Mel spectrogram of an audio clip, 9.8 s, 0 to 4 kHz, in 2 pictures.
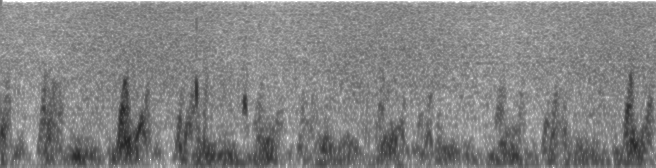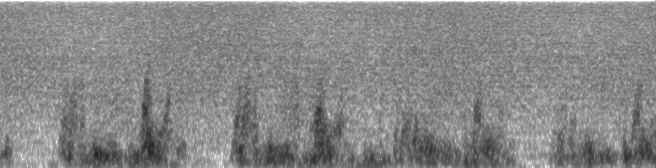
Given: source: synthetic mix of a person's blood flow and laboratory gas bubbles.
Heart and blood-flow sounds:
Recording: Doppler ultrasound of blood flow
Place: precordium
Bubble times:
1.43-1.56 s: bubbles
1.81-1.86 s: bubbles
From the record:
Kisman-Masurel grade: 211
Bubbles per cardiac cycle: several, 3 to 8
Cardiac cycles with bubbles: 1 to 10%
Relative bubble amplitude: barely perceptible (0.100 to 0.250)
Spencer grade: 1 (occasional bubble signal discernible with the cardiac motion signal, with majority of cardiac periods free of bubbles)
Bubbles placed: only in the low amplitude regions of the cardiac cycle

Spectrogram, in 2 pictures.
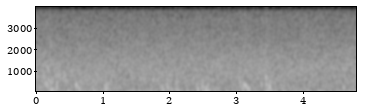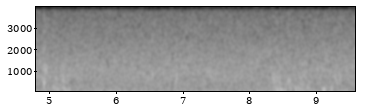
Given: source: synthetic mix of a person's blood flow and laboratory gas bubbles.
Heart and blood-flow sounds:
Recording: Doppler ultrasound of blood flow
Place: subclavian vein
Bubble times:
0.00-0.50 s: bubbles
0.55-0.95 s: bubbles
1.00-1.16 s: bubbles
1.70-2.19 s: bubbles
2.38-2.65 s: bubbles
3.00-3.69 s: bubbles
4.58-4.68 s: bubbles
4.87-5.33 s: bubbles
6.51-6.58 s: bubbles
6.78-6.83 s: bubbles
6.87-6.97 s: bubbles
8.30-8.92 s: bubbles
9.07-9.40 s: bubbles
From the record:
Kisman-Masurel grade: 232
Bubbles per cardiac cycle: several, 3 to 8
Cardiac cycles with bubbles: 50 to 99%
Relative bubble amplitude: moderate (0.250 to 0.450)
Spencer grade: 3 (all of the cardiac periods contain showers or single bubble signals, but not dominating or overriding the cardiac motion signals)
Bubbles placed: anywhere in the cardiac cycle

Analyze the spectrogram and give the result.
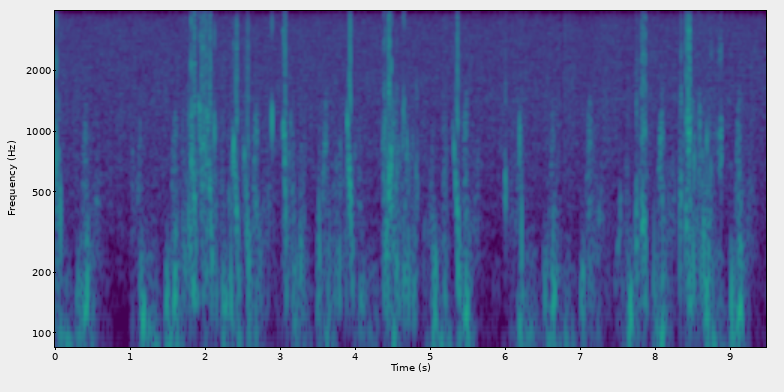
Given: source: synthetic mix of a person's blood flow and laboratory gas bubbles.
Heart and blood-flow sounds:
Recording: Doppler ultrasound of blood flow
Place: precordium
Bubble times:
0.00-0.11 s: bubbles
1.69-2.18 s: bubbles
2.29-2.65 s: bubbles
2.85-2.94 s: bubbles
3.03-3.17 s: bubbles
3.25-3.35 s: bubbles
3.49-4.01 s: bubbles
4.34-4.85 s: bubbles
5.17-5.25 s: bubbles
5.30-5.44 s: bubbles
5.98-6.04 s: bubbles
6.15-6.26 s: bubbles
7.71-7.92 s: bubbles
8.30-8.91 s: bubbles
From the record:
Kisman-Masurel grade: 232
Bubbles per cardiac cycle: several, 3 to 8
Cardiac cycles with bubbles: 50 to 99%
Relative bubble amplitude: moderate (0.250 to 0.450)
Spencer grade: 3 (all of the cardiac periods contain showers or single bubble signals, but not dominating or overriding the cardiac motion signals)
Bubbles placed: only in the low amplitude regions of the cardiac cycle

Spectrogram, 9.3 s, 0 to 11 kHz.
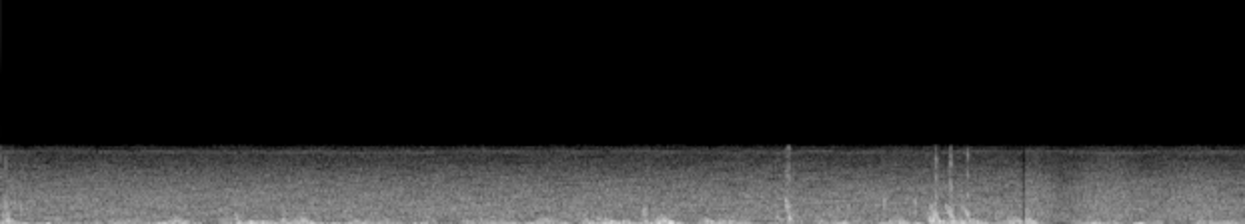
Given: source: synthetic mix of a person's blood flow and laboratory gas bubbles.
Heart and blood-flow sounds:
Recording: Doppler ultrasound of blood flow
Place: precordium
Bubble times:
0.00-0.17 s: bubbles
5.79-5.98 s: bubbles
6.59-6.67 s: bubbles
6.83-7.30 s: bubbles
From the record:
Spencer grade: 2 (many but less than half of the cardiac periods contain bubble signals, singularly or in groups)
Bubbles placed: anywhere in the cardiac cycle

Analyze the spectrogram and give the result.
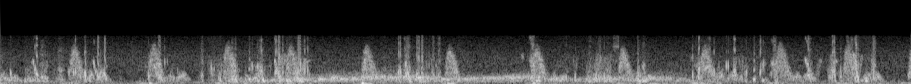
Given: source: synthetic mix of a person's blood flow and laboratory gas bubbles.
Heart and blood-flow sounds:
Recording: Doppler ultrasound of blood flow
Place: subclavian vein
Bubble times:
0.00-0.03 s: bubbles
0.08-0.15 s: bubbles
0.24-1.10 s: bubbles
1.44-1.81 s: bubbles
1.98-2.42 s: bubbles
2.46-3.13 s: bubbles
3.95-4.43 s: bubbles
4.57-4.66 s: bubbles
5.21-5.80 s: bubbles
5.84-6.27 s: bubbles
6.38-6.49 s: bubbles
6.89-7.20 s: bubbles
7.23-7.83 s: bubbles
8.04-8.23 s: bubbles
8.26-8.78 s: bubbles
From the record:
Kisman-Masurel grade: 332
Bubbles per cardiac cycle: rolling drumbeat, 9 or more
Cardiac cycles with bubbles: 50 to 99%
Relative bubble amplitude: moderate (0.250 to 0.450)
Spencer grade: 3 (all of the cardiac periods contain showers or single bubble signals, but not dominating or overriding the cardiac motion signals)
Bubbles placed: anywhere in the cardiac cycle

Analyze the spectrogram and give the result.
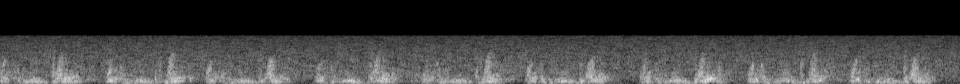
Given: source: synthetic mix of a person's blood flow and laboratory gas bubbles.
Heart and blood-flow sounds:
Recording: Doppler ultrasound of blood flow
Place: precordium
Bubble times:
1.51-1.62 s: bubbles
1.86-1.95 s: bubbles
From the record:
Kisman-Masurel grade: 112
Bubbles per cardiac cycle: 1 to 2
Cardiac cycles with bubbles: 1 to 10%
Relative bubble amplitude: moderate (0.250 to 0.450)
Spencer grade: 1 (occasional bubble signal discernible with the cardiac motion signal, with majority of cardiac periods free of bubbles)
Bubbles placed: anywhere in the cardiac cycle

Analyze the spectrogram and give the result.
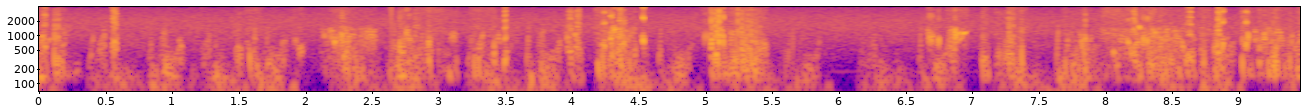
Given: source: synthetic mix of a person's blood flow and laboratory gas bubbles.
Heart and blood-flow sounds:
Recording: Doppler ultrasound of blood flow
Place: precordium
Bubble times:
0.00-0.33 s: bubbles
0.54-0.61 s: bubbles
1.47-1.69 s: bubbles
1.90-2.00 s: bubbles
2.10-2.54 s: bubbles
2.60-3.15 s: bubbles
3.23-3.55 s: bubbles
3.94-4.09 s: bubbles
4.16-4.57 s: bubbles
4.96-5.47 s: bubbles
6.65-6.97 s: bubbles
7.05-7.43 s: bubbles
7.66-8.92 s: bubbles
9.00-9.47 s: bubbles
From the record:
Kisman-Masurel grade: 333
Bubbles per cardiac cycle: rolling drumbeat, 9 or more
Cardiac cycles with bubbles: 50 to 99%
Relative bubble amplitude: loud (0.450 to 0.775)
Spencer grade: 3 (all of the cardiac periods contain showers or single bubble signals, but not dominating or overriding the cardiac motion signals)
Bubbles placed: anywhere in the cardiac cycle

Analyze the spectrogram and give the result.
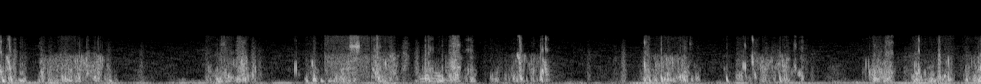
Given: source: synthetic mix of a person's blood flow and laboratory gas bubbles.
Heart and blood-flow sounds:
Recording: Doppler ultrasound of blood flow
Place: subclavian vein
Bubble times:
0.00-0.29 s: bubbles
0.37-1.19 s: bubbles
2.05-2.59 s: bubbles
2.92-3.00 s: bubbles
3.04-4.00 s: bubbles
4.22-4.77 s: bubbles
4.89-5.00 s: bubbles
5.03-5.54 s: bubbles
6.42-7.01 s: bubbles
7.23-7.32 s: bubbles
7.35-8.05 s: bubbles
8.62-8.96 s: bubbles
9.10-9.56 s: bubbles
9.62-9.82 s: bubbles
From the record:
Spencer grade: 3 (all of the cardiac periods contain showers or single bubble signals, but not dominating or overriding the cardiac motion signals)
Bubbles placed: anywhere in the cardiac cycle

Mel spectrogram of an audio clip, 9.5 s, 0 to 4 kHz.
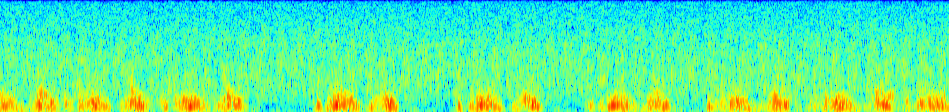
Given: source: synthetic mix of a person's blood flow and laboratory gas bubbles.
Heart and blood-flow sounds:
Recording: Doppler ultrasound of blood flow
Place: precordium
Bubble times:
9.13-9.49 s: bubbles
From the record:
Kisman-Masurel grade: 111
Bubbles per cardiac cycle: 1 to 2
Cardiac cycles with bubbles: 1 to 10%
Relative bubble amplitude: barely perceptible (0.100 to 0.250)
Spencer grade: 1 (occasional bubble signal discernible with the cardiac motion signal, with majority of cardiac periods free of bubbles)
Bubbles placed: anywhere in the cardiac cycle

